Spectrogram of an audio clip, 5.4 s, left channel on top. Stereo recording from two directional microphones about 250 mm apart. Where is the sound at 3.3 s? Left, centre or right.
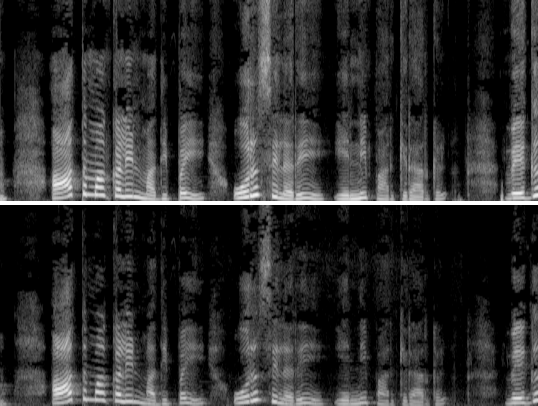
Left.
